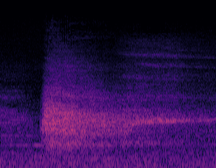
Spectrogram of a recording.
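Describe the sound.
Quick, forceful exhale through the mouth during a guided meditation breathing exercise: a single sudden breathy rush of air that starts abruptly and then slowly tapers off, heard alone against a quiet background.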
